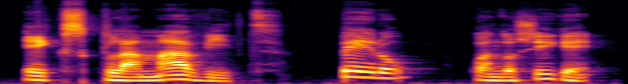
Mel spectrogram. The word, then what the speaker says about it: exclamavit: Por lo general va a ser KS más la C que se pronuncia K. Por ejemplo, exclamavit.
